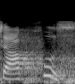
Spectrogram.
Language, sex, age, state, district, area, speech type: Bengali, female, 60+, West Bengal, Jhargram, rural, read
